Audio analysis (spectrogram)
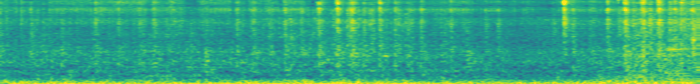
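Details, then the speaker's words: Toyota Land Cruiser with power steering, driving slowly in fourth gear in a parking lot; heavy low engine rumble with a faint gear whine, windows rattling, yet it pulls well and shifts fine. Gear whine in fourth gear. "i'm in fourth gear right now and you can hear it's got a little bit of a wind it's a gear noise but it runs and shifts you know just great doesn't seem to have any issues whatsoever"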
